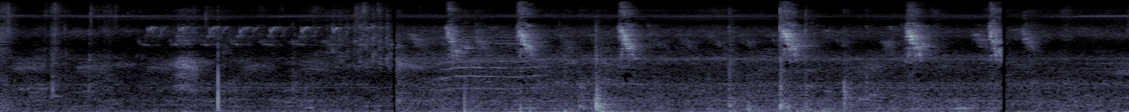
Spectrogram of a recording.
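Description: Birds chirping: a quick run of high chirps, then a string of short, high notes sliding downward, roughly one a second.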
